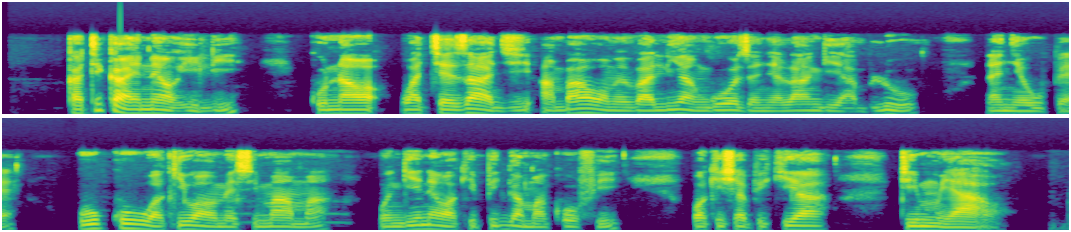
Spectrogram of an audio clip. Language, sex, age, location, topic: Swahili, male, 18-24, Kisii, government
